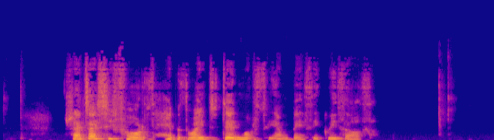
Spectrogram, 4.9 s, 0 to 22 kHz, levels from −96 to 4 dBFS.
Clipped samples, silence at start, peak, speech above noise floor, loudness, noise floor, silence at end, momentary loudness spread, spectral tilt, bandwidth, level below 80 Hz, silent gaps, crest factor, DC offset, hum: under 0.1%; 0.65 s; -6 dBFS; 57 dB; -26 LUFS; -83 dBFS; 1.25 s; 11 LU; -4 dB/octave; 14 kHz; -72 dBFS; none; 20 dB; under 0.1%; none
